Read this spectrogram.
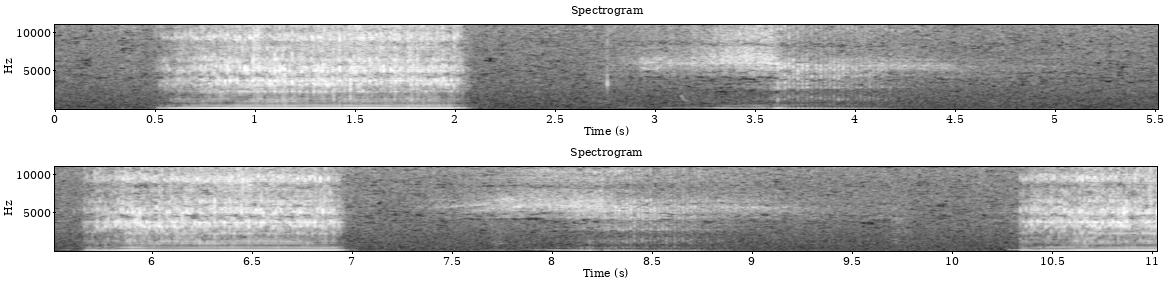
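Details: A sleeping Labrador snores in a steady rhythm, loud buzzing inhalations roughly every five seconds alternating with softer whistling, sighing exhales that dip in pitch, in a quiet room with nothing else audible.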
